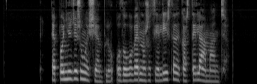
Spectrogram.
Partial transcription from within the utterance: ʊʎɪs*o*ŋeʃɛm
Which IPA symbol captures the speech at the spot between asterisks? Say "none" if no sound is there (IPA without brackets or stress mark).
u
